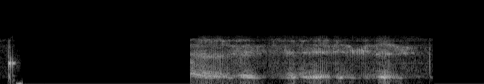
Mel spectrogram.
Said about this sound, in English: Listen to me dog snoring.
